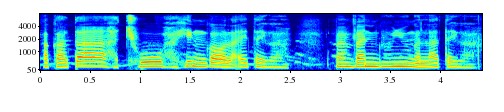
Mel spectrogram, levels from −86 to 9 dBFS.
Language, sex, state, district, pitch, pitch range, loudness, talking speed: Wancho, female, Arunachal Pradesh, Longding, 215 Hz, 190-225 Hz, -17 LUFS, 175 wpm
